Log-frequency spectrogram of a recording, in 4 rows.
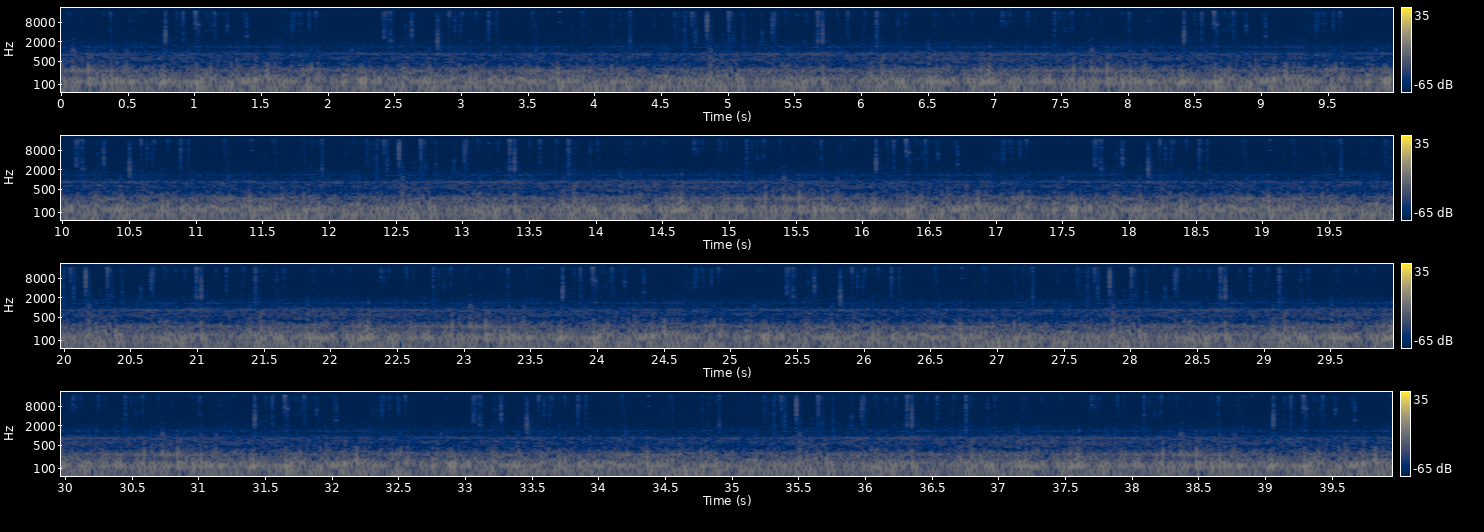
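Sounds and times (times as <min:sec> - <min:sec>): burning wood crackling: 0:00.0 - 0:39.9.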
